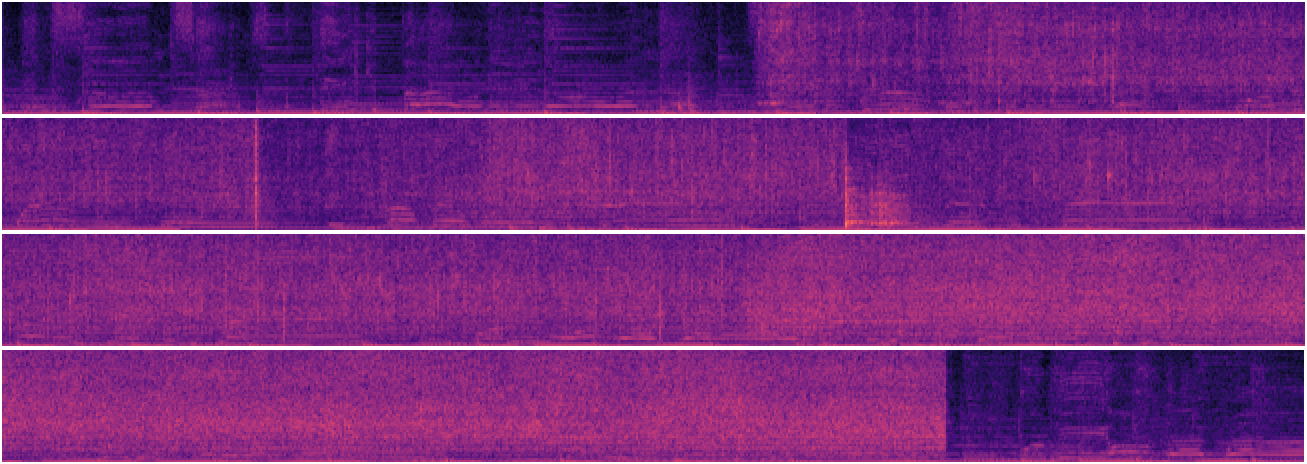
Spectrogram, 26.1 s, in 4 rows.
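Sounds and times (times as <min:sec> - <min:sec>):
vegetables clattering into pot: 0:03.4 - 0:20.4
vegetables sizzling in hot oil: 0:03.8 - 0:24.3.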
